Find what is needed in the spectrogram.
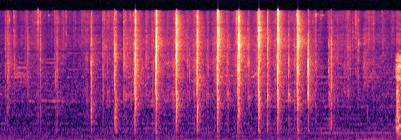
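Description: Tarot cards being shuffled by hand: a run of about a dozen sharp clicks at roughly three a second, starting more than a second in and stopping about a second before the end.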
